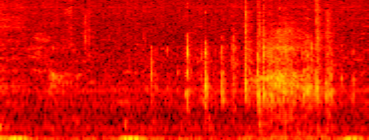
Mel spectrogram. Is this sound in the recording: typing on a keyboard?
yes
